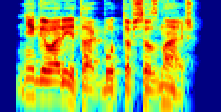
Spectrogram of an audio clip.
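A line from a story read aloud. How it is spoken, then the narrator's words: Dry mutter. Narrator (Russian): сухо пробормотал Лэнс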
